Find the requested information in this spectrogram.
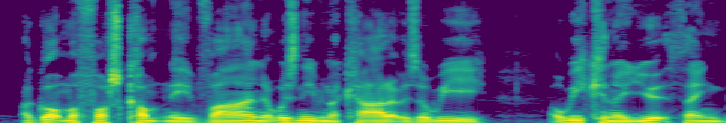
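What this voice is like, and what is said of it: Scottish accent. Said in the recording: “How do you keep your accent for so long?”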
